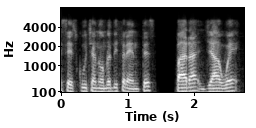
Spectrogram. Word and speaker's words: Yahweh: Fonéticamente se pronunciaría correctamente Yahweh. Yahweh. Donde Yod es la Ya, He es A, Vav es como una vocal U, y He, E.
